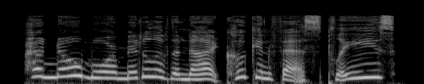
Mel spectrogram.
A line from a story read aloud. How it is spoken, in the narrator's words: begged with a yawn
